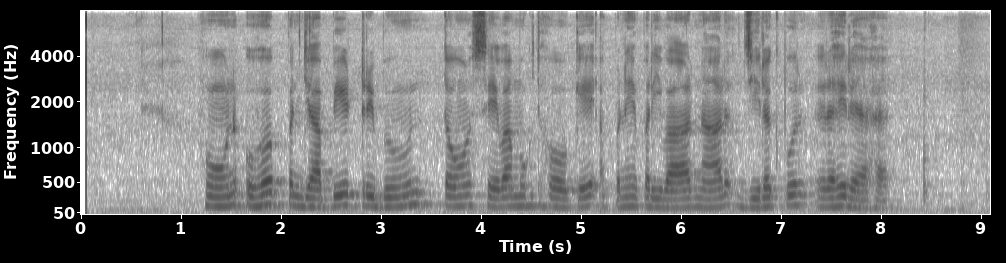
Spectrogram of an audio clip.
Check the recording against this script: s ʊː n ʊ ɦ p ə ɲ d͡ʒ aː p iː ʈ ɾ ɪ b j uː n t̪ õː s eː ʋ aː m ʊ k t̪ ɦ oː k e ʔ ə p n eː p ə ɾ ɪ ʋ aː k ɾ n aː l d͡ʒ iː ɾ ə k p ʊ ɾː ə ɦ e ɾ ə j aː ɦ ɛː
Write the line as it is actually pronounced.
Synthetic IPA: h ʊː n ʊ ɦ p ə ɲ d͡ʒ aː b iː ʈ ɾ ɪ b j uː n t̪ õː s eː ʋ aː m ʊ k t̪ ɦ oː k e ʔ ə p n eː p ə ɾ ɪ ʋ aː ɾ n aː l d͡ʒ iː ɾ ə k p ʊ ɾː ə ɦ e ɾ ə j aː ɦ ɛː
